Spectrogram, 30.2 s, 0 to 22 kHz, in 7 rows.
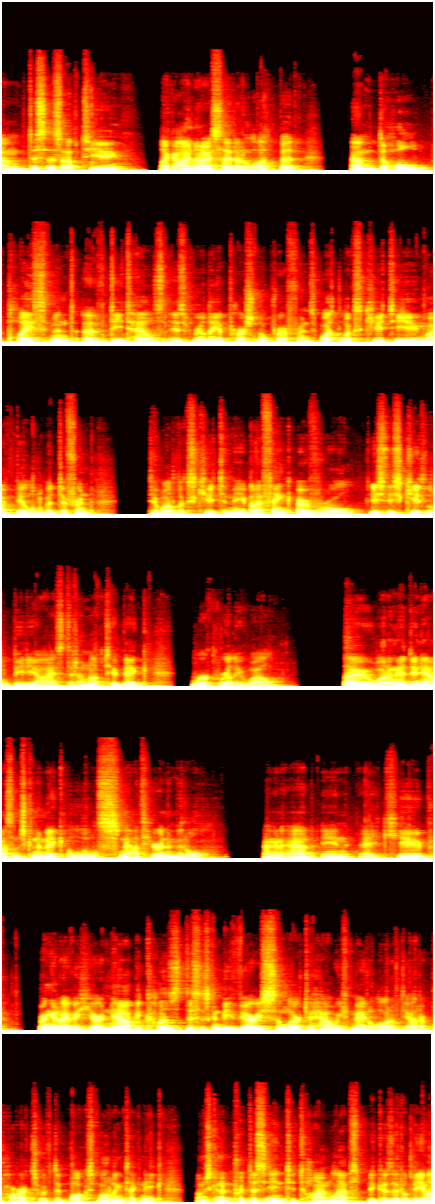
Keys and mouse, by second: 1.1 middle drag, 1.5 g, 2.9 KP_1, 4.2 g, 5.4-5.8 middle drag, 6.1 g, 9.0 KP_1, 9.8 alt+a, 11.3 g, 13.2 s, 14.9 alt+a, 19.2 shift+a, 21.1-21.6 middle drag, 21.9 KP_3, 21.9 g, 23.4 KP_1, 24.5 s, 26.2 shift+middle drag, 26.6-27.2 middle drag, 28.3 KP_3.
